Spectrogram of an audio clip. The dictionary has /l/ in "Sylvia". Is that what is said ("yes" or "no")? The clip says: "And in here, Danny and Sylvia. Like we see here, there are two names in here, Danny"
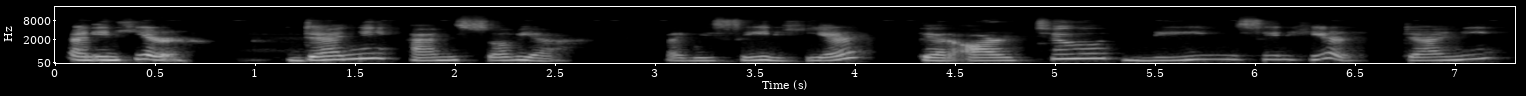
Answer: no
